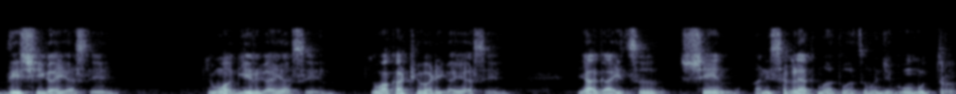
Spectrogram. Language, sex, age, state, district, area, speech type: Marathi, male, 45-60, Maharashtra, Nashik, urban, spontaneous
